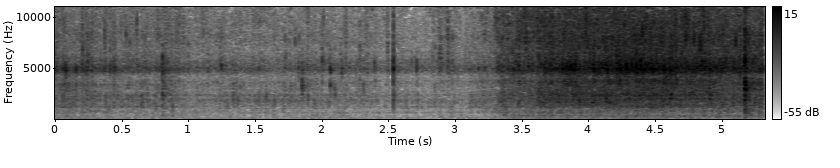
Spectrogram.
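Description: Falafel balls frying in hot oil give a steady, hissing sizzle that swells louder partway through, close and continuous with no talk.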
